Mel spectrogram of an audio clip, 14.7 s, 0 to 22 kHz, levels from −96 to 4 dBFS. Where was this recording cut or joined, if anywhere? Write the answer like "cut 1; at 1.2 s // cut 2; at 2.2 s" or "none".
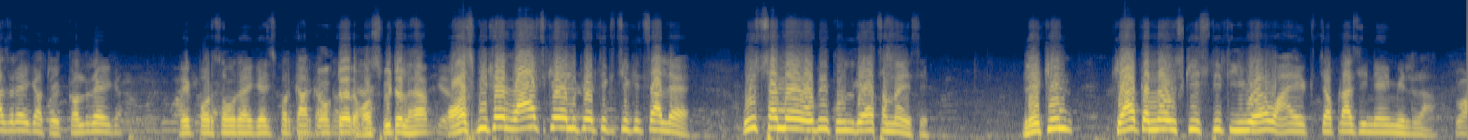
none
